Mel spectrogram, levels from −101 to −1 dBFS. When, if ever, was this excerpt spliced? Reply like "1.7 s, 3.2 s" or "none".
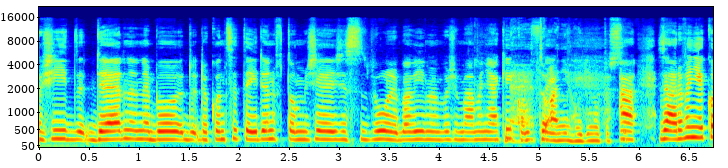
none

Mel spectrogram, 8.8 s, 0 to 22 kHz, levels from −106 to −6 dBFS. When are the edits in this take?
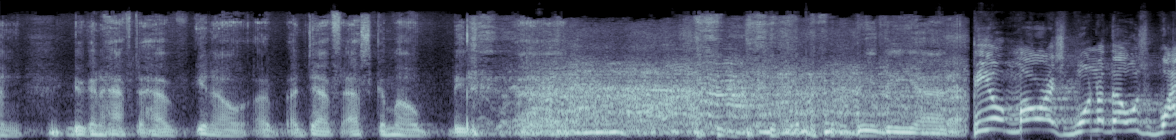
7.2 s

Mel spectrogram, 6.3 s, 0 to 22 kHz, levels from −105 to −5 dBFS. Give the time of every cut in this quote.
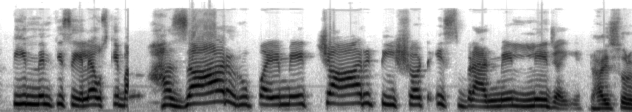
1.3 s

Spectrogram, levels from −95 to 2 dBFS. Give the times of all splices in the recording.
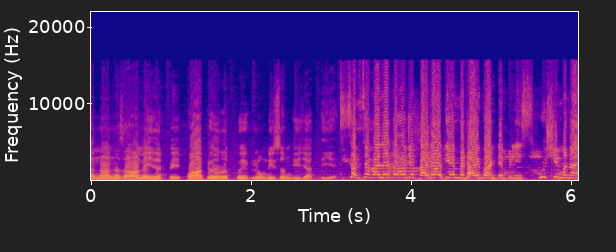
1.1 s, 3.2 s

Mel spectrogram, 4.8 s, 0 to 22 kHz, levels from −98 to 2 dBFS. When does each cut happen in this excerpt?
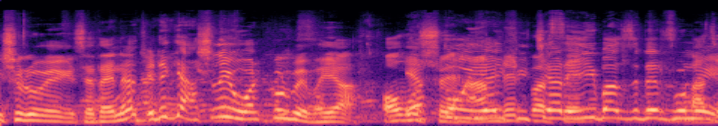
0.9 s

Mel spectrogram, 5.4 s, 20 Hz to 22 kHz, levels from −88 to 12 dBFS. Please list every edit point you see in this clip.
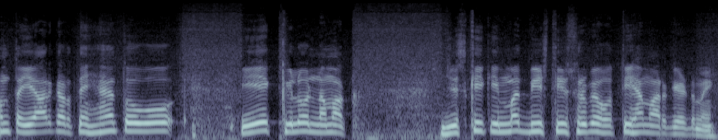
none

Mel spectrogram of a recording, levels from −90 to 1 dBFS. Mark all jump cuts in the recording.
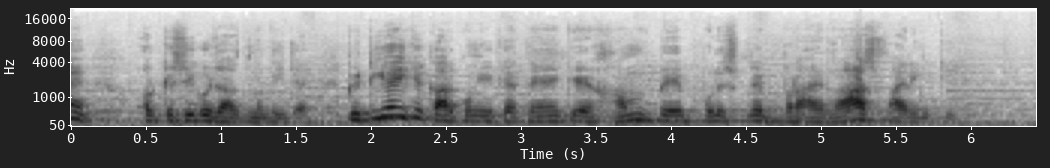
1.7 s

